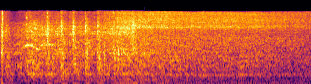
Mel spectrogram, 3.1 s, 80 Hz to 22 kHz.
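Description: A 1979 Cadillac Seville with an Oldsmobile-derived 5.7-litre V8 starts and revs briefly, then settles into a steady, fairly close idle with no talk.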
